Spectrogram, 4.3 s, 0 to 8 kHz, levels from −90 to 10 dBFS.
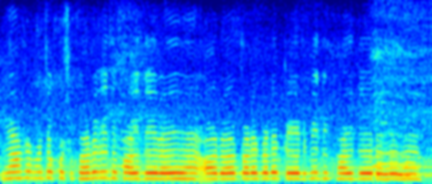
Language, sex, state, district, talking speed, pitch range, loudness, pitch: Hindi, female, Chandigarh, Chandigarh, 265 wpm, 245-260 Hz, -12 LUFS, 250 Hz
